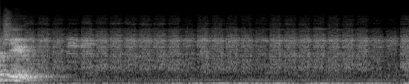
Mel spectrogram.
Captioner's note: static buzzing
